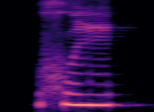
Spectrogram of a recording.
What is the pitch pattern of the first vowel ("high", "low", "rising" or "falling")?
high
